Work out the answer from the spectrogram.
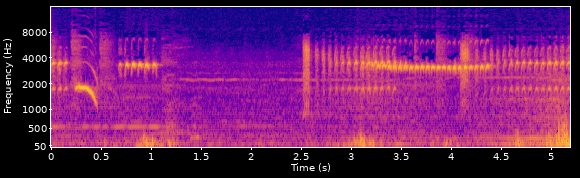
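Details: A kept common iora, being trained and tested for nerve, sings: a sharp down-slurred whistle and clear piping notes, then a long, fast, high trill held for over a second, with low thumps underneath.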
